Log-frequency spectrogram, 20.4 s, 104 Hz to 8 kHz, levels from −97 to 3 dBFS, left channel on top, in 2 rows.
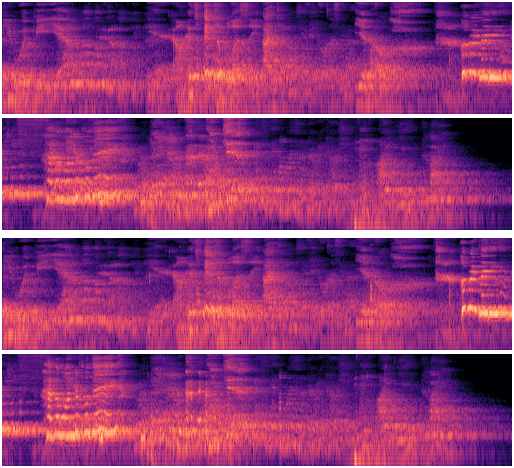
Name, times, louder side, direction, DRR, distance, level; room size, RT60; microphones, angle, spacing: voice 1, 0.0-1.4 2.9-6.3 7.1-8.5 9.8-12.0 13.1-13.7 14.3-15.1 17.3-17.6 17.8-17.9, left 1 dB, 50° left, -2 dB, 1.8 m, -29 dB
voice 2, 1.2-4.3 5.7-7.1 12.8-14.6 15.2-19.0, right 1 dB, 5° right, -13 dB, 2.2 m, -35 dB
voice 3, 8.7-10.1 11.0-12.6 13.0-13.2 13.7-14.0, right 4 dB, 45° right, 6 dB, 0.3 m, -18 dB
9.5 x 8.8 x 3.9 m, 2.8 s
head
